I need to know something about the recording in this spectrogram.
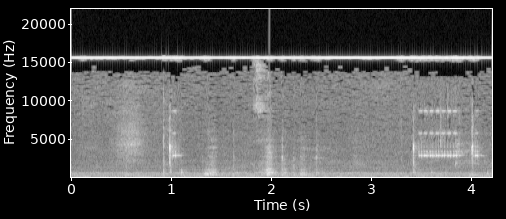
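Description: Steady electrical hum with a few faint knocks, then a short high electronic beep about half a second long near the end.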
